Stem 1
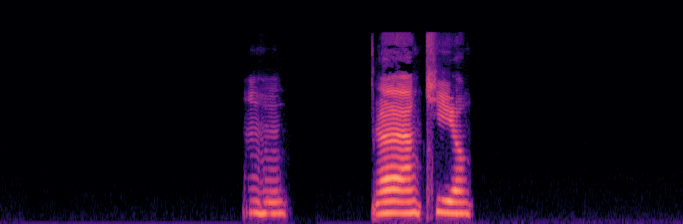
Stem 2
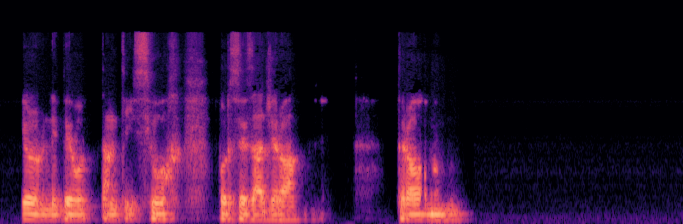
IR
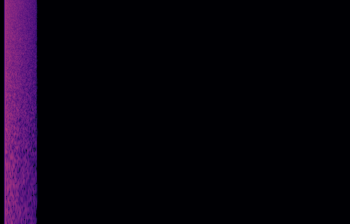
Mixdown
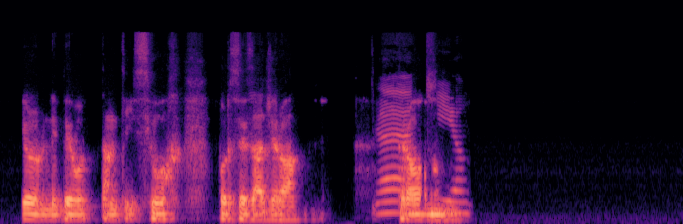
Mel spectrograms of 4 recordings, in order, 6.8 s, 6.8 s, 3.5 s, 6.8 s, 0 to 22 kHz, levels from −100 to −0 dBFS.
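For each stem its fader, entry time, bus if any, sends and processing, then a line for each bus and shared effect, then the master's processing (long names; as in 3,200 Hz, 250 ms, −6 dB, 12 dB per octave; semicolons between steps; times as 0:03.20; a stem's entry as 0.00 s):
−11.0 dB, 0.00 s, no send, no processing
−1.5 dB, 0.00 s, no send, no processing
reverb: not used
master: high-shelf EQ 4,200 Hz −11.5 dB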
